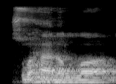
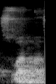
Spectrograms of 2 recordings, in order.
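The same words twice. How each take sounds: First: The word is said slowly and clearly. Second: The word is rushed and slurred. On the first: The words are meant and felt. The speaker calls it right. "Yang jelas cuma tiga kali" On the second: The words are not felt or meant. The speaker calls it wrong. "Tidak diresapi"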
